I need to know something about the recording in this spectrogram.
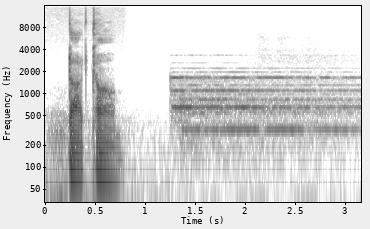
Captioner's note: bell rings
